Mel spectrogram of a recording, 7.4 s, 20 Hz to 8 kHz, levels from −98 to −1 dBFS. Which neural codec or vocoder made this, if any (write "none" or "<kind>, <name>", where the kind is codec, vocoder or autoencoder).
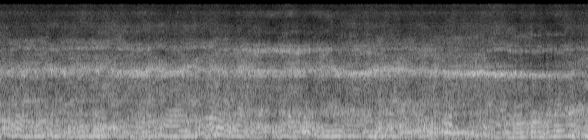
codec, SNAC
